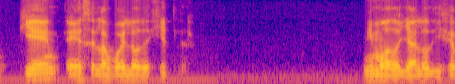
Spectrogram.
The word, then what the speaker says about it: Hitler: la pronunciación si quiere cómo se pronuncia hitler hitler porque la ema se pronuncia no es como la doble y el hit la que hitler entonces en lugar de hit la fue hitler se confundían alois primero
